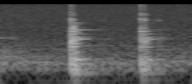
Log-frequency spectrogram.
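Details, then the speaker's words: Pratt & Read synth keyboard (CAT, Moog, ARP): three sharp, bright clacks as keys hit their stops, the brittle, dried-out rubber key-stop bushings no longer cushioning the key, so it strikes a hard surface. "it's these are just kind of brittle just kind of like ripping them apart taking them off like that and you can hear how noisy these bushings are"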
